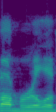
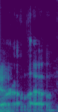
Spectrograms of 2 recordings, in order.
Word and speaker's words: Amarillo: Like, I just like making fun of Amarillo because nobody in Texas pronounces it correctly, and if I say that, everybody in Texas will say No, we do no.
